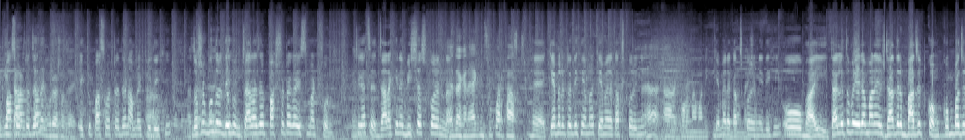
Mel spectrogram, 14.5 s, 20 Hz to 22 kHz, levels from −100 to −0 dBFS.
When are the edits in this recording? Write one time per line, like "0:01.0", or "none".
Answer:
0:11.6
0:13.3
